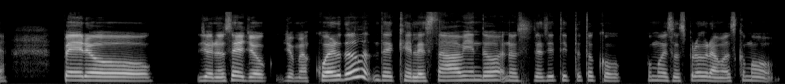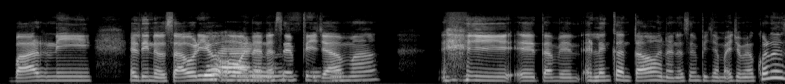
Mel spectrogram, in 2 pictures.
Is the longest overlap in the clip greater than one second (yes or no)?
yes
